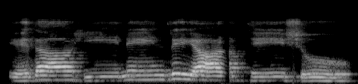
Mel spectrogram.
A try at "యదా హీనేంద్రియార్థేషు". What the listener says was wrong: హీకి దీర్ఘం ఇస్తున్నారు, హీకి దీర్ఘం లేదు. యదా హి హి వదిలేస్తున్నాం అట్లా. యదా హీనేంద్రియార్థేషు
